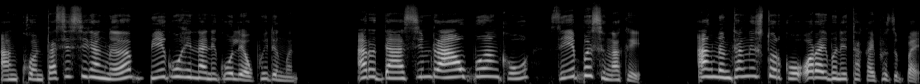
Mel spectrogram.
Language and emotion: Bodo, angry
